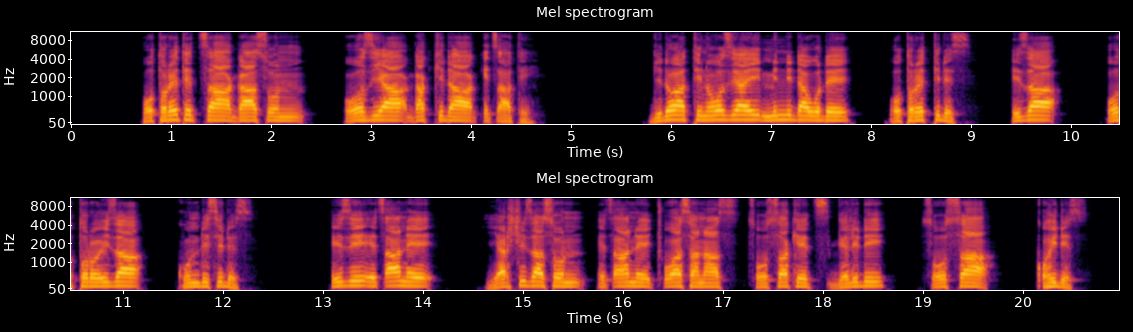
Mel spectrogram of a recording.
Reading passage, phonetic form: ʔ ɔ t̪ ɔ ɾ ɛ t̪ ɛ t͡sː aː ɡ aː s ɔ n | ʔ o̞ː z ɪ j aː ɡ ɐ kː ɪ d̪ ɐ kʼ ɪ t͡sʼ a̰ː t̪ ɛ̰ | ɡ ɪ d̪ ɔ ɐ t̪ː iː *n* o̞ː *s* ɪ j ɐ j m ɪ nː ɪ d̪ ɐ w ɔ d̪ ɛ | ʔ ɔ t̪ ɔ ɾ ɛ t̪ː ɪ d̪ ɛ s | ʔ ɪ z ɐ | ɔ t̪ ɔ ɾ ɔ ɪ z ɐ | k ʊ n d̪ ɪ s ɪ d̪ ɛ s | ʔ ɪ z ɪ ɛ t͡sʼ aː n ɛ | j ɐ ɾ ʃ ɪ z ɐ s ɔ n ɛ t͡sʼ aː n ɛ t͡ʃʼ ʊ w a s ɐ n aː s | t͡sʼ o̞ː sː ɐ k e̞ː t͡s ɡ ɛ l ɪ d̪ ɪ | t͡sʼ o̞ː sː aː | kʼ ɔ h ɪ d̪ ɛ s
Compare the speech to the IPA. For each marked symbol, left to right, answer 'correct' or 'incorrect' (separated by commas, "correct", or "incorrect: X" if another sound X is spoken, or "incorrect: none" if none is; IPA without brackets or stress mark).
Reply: correct, incorrect: z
